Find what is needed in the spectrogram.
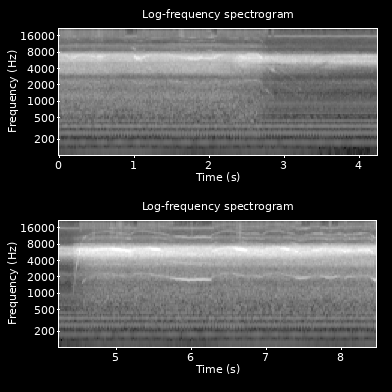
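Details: Stainless steel crown preparation on a five-year-old boy's carious mandibular primary molar, occlusal reduction following tooth contour: steady high-pitched dental drill whine briefly dropping in pitch as it cuts, then resuming full speed.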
